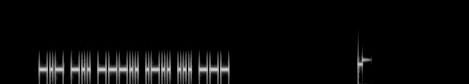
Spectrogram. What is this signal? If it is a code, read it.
Morse code, heard as a keyed tone, about 44 wpm, 700 Hz. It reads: KD8LSO
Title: USA Call Signs Repeated 2x 45wpm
